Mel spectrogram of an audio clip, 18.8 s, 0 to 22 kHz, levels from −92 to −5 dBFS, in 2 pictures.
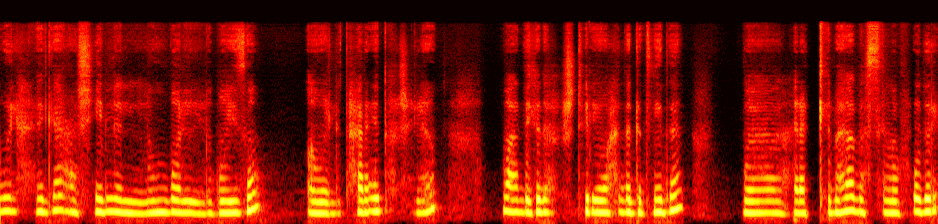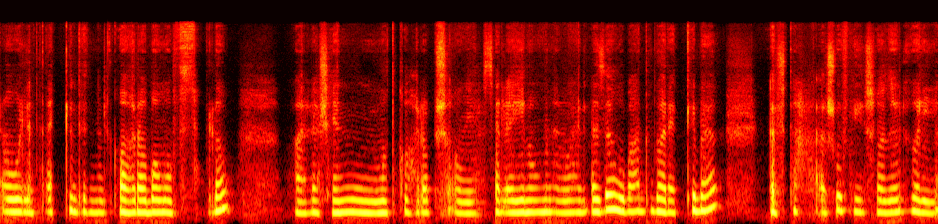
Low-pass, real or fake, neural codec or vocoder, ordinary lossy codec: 14.4 kHz; fake; codec, 44.1 kHz, 2.6 kbps, DAC; AAC, 96 kbps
